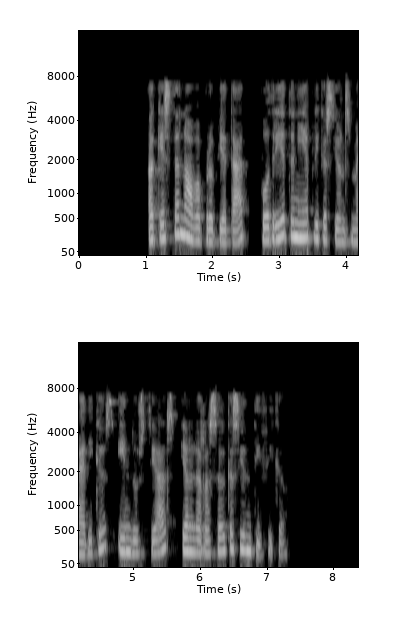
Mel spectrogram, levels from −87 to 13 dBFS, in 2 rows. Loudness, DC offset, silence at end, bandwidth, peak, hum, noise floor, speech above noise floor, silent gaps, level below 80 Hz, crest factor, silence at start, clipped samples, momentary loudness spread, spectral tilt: -22 LUFS; under 0.1%; 1.1 s; 7.8 kHz; -4 dBFS; none; under -90 dBFS; over 68 dB; none; -60 dBFS; 20 dB; 1.05 s; under 0.1%; 8 LU; -4 dB/octave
